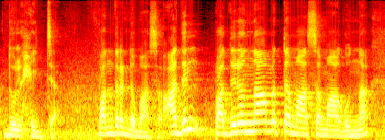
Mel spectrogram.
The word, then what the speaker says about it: ദുൽഹിജ്ജ: അതുപോലെ ചില ആളുകൾ ദുൽഹജ്ജ മാസം അതിന് വരുന്നത്, നമ്മൾക്ക് ഇനി ഹജ്ജിൻ്റെ മാസം ദുൽഹജ്ജ മാസമല്ലേ, ദുൽഹജ്ജ എന്ന് പറയാറുണ്ട്, അതുപോലെ ദുൽഹുജ്ജ എന്ന് പറയാറുണ്ട്. അതൊക്കെ തെറ്റാണ്. ദുൽഹിജ്ജ മാസം, ദുൽഖഅദ മാസം, ദുൽഹിജ്ജ മാസം, ദുൽഖഅദ മാസം, ദുൽഹിജ്ജ മാസം.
